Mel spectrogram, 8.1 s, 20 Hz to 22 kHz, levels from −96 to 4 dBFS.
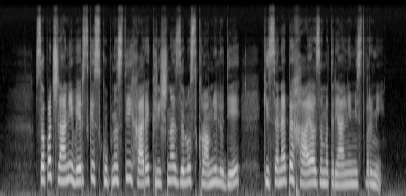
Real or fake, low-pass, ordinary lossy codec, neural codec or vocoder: real; 19.8 kHz; none; none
